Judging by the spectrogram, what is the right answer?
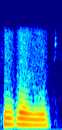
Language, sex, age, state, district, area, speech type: Punjabi, male, 18-30, Punjab, Hoshiarpur, rural, conversation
